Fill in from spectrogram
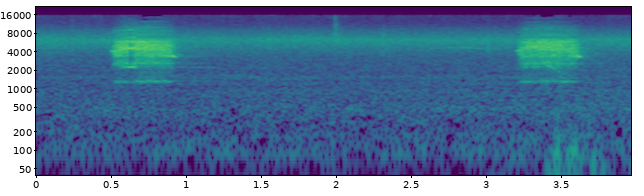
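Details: Immature Forest Red-tailed Black Cockatoo of a threatened family group, calling incessantly in a Marri tree as the adults feed on gumnuts; two harsh, grating screeches nearly three seconds apart against a calm background.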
